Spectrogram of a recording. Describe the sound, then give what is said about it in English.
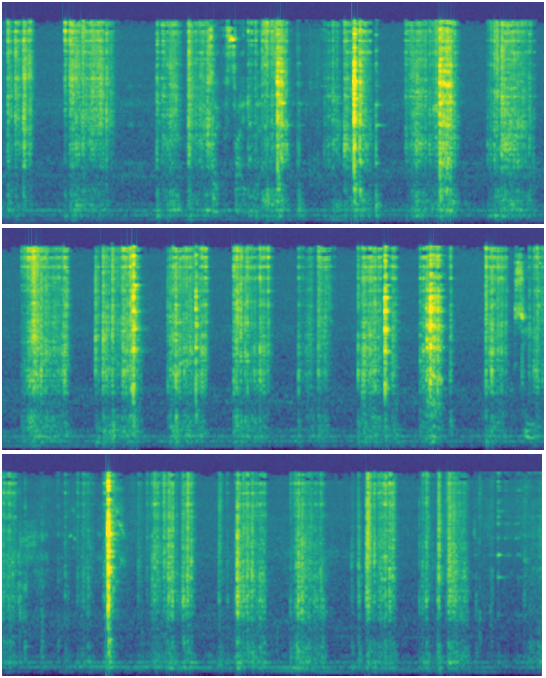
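A butter knife scrapes butter across crunchy toast in steady, rasping strokes, roughly one per second, repeating about twenty times at a fairly even loudness with no talking. “we're gonna slice the butter onto the toast”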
